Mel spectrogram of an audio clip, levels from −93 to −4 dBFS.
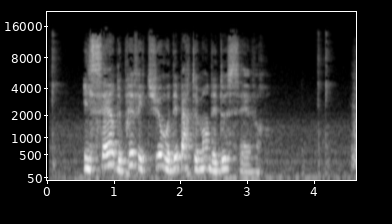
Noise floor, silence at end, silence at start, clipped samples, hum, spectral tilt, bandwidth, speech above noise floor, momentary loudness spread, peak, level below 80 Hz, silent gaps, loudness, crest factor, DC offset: -48 dBFS; 0 s; 0.05 s; under 0.1%; none; -5 dB/octave; 14 kHz; 31 dB; 14 LU; -2 dBFS; -46 dBFS; none; -18 LUFS; 18 dB; under 0.1%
